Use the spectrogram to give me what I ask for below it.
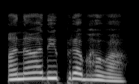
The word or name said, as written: ಅನಾದಿಪ್ರಭವ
